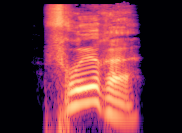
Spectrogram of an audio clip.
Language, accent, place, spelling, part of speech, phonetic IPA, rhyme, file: German, Germany, Berlin, fröre, verb, [ˈfʁøːʁə], -øːʁə, De-fröre.ogg
- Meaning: first/third-person singular subjunctive II of frieren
